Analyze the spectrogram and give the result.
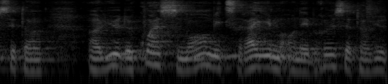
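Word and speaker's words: מצרים: Alors l'Égypte, en hébreu, ça se dit Mitzraïm.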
